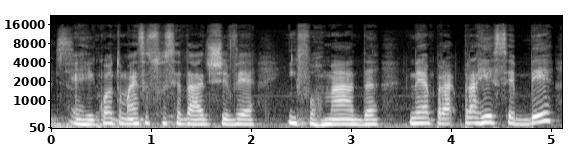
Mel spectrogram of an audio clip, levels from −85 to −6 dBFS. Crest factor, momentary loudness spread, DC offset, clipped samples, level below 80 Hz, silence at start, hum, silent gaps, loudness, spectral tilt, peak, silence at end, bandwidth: 12 dB; 6 LU; under 0.1%; under 0.1%; -36 dBFS; 0 s; none; none; -14 LUFS; -6 dB/octave; -2 dBFS; 0.1 s; 16 kHz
